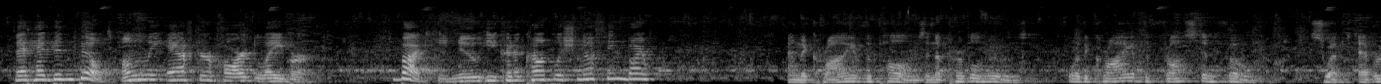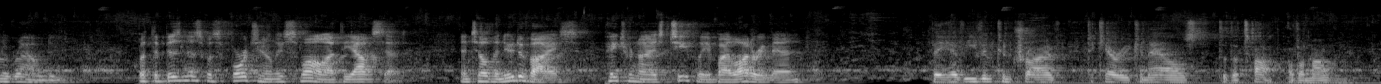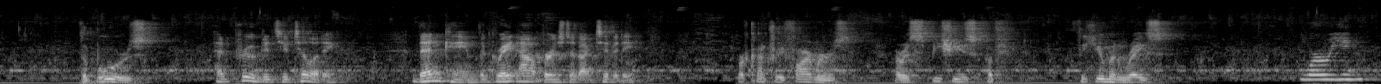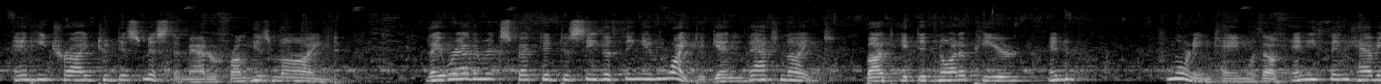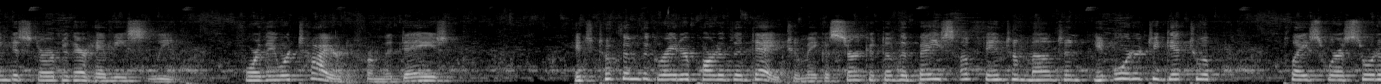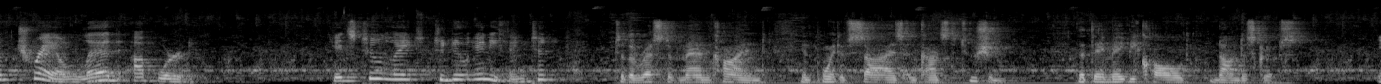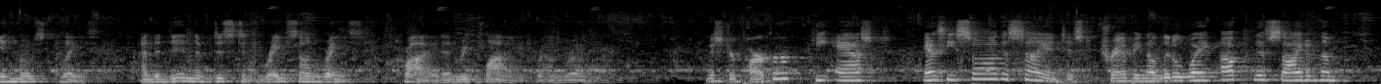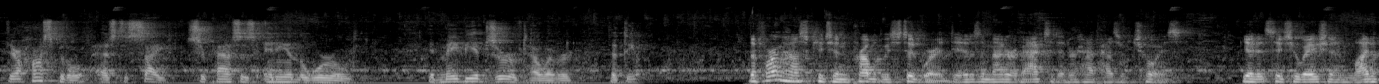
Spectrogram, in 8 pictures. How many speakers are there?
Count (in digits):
4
